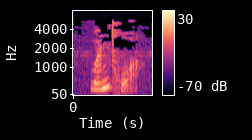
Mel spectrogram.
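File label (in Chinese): "稳妥", Mandarin Chinese; hsk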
